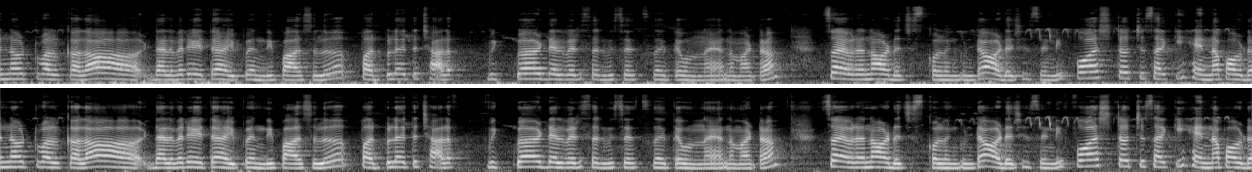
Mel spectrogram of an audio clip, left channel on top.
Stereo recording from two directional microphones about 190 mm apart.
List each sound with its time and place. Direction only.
0.1 s a woman's voice: 20° right (ahead or behind)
